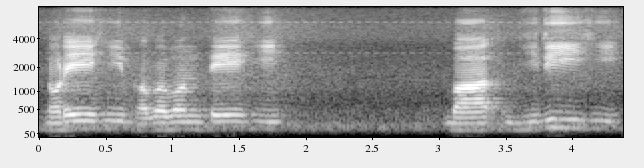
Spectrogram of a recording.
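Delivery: হি stressed and lengthened in নরে হি, ভগবন্তে হি, গিরি হি; stressed long ending. Shown as a demonstration. Teacher showing students the stressed long ending, slow. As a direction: lean on a long হি at each ending. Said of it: "একটা stress পড়ছে plus long হচ্ছে ভাওয়েলটা".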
